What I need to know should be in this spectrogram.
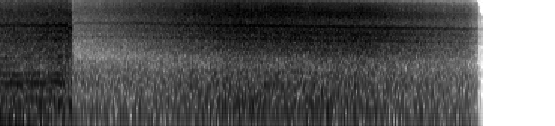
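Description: A jet airliner roars loudly as it passes low overhead.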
